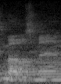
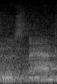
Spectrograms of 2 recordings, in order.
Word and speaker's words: Mosman: It's Mosman. Mosman. But that's okay. Everybody pronounces it Mooseman, so I've embraced it.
